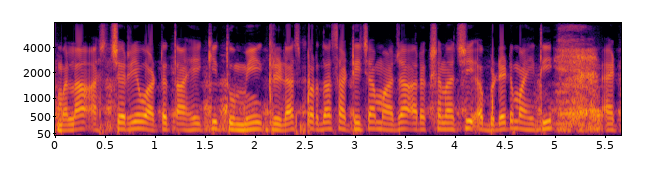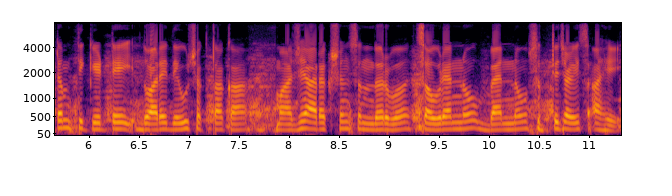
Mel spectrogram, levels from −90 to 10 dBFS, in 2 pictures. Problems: constant background noise, continuous background conversations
